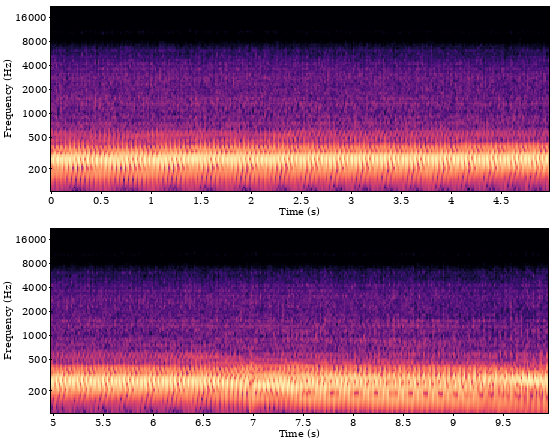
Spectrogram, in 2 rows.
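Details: 1968 BMW 1800 barn find running: a steady, even engine hum with no knocks or misses and a slight lift in pitch near the end, a smooth healthy idle. The fuel tank was later found full of very old, gummy gas.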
